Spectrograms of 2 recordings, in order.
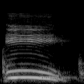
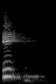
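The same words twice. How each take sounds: First: ई drawn out as a long ee sound. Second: ई said short and clipped as in hit. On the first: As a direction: stretch the ई into a long vowel as in tree. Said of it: "ये लंबी आवाज ई की आ जाती है". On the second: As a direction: cut the ई short like the vowel in hit. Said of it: "छोटी ई की आवाज है". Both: Shown as a demonstration.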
